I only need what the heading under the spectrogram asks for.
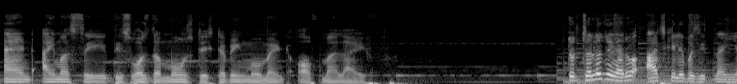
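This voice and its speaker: Man narrating a spooky story. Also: mid-range voice. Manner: steady storytelling, mixing in English phrases. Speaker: narrator and channel host. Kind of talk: first-person horror story narration.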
